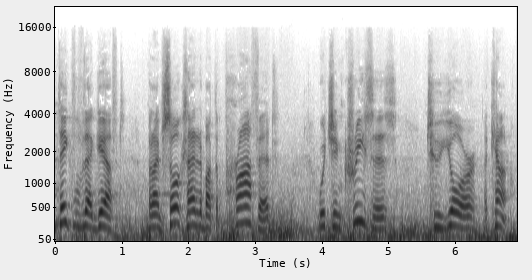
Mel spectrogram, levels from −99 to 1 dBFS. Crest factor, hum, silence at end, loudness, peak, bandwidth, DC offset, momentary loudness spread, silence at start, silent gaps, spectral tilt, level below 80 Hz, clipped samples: 14 dB; none; 0 s; -22 LUFS; -6 dBFS; 11 kHz; under 0.1%; 6 LU; 0 s; none; -7 dB/octave; -28 dBFS; under 0.1%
